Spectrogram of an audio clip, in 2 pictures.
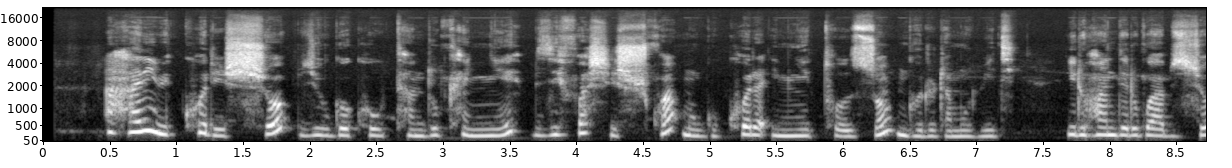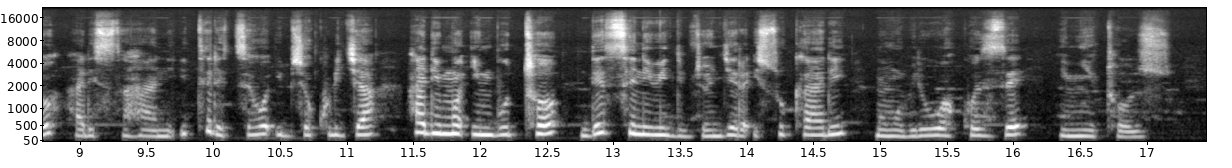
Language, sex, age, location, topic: Kinyarwanda, female, 18-24, Huye, health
